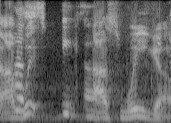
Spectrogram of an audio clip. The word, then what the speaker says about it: Oswego: Is it Oswego? Oswego. It's not hard. There's even a town in your state called Oswego. Pronounced Oh, really? The same way.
